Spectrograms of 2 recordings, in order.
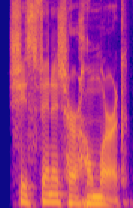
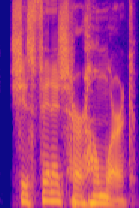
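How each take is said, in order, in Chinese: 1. 'She has' 缩读为一个音节。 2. 'She has' 缩读为一个音节。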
